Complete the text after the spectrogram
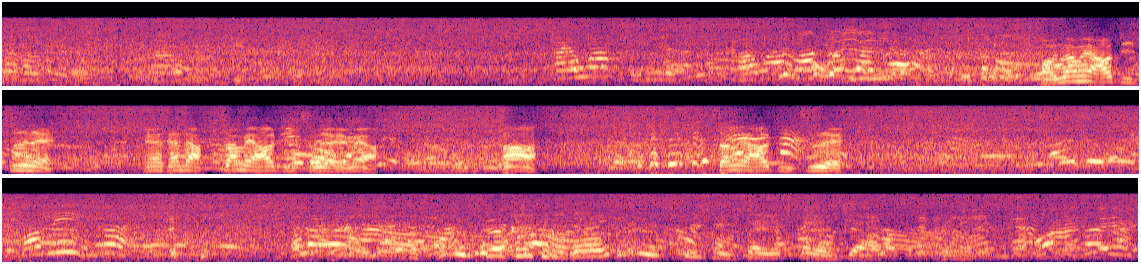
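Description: A crowd of visitors chatters nearby.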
